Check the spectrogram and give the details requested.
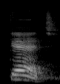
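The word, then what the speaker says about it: catch: सी eighty C एच कैच यहां पे भी टी के बाद सी एच आ रहा है ये तो यहां पर भी टी का उच्चारण नहीं होगा इसको हम पढ़ेंगे कैच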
